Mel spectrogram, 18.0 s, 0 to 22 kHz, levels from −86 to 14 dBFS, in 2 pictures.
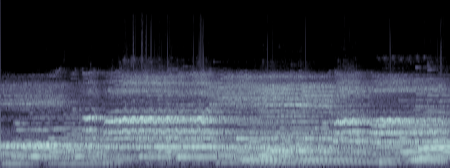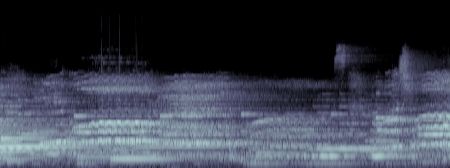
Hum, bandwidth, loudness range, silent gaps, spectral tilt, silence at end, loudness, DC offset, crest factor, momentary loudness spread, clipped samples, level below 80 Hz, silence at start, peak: none; 8 kHz; 9 LU; none; -6.5 dB/octave; 0 s; -15 LUFS; under 0.1%; 16 dB; 11 LU; under 0.1%; -54 dBFS; 0 s; 0 dBFS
